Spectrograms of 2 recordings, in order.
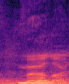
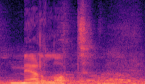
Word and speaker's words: Merlot: So here we have Merlot. Now be careful, because in Czech the pronunciation is Merlot, but in international language we would say Merlot.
